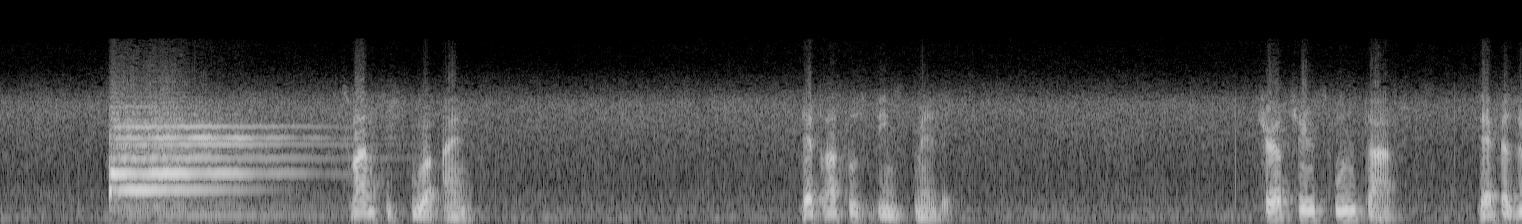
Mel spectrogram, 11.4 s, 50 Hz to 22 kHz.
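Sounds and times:
German radio time-signal gong strike marking the hour: 0.8s - 3.2s
speech: 2.6s - 3.7s, 6.0s - 7.3s, 9.5s - 11.4s.

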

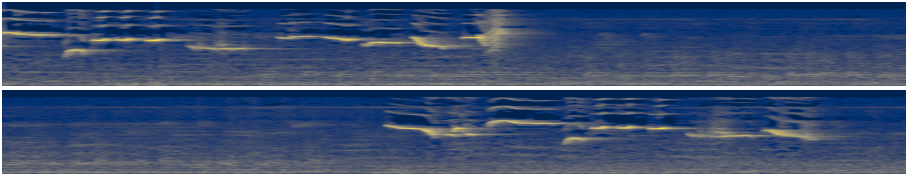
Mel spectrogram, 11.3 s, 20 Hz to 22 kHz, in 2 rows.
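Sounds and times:
Oriental magpie-robin singing tutored song on a terrace: 0.0s - 3.4s, 8.0s - 10.9s.

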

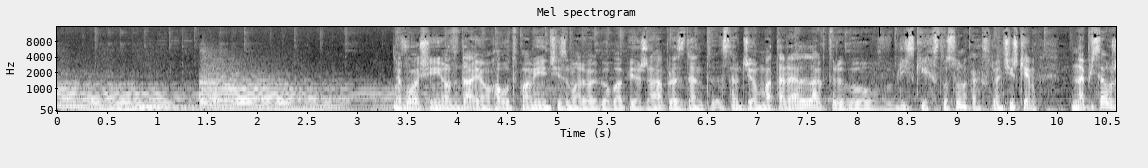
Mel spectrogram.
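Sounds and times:
deep church bells tolling from Wawel Cathedral in Kraków for the late pope: 0.0s - 7.2s
speech: 3.4s - 10.5s.

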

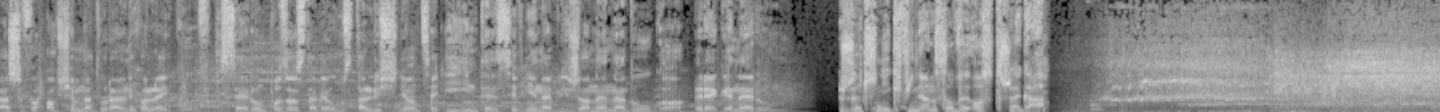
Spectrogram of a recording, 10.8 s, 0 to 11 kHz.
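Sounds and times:
speech: 0.0s - 8.4s
car tyres skidding and screeching in a road accident: 8.1s - 10.8s.

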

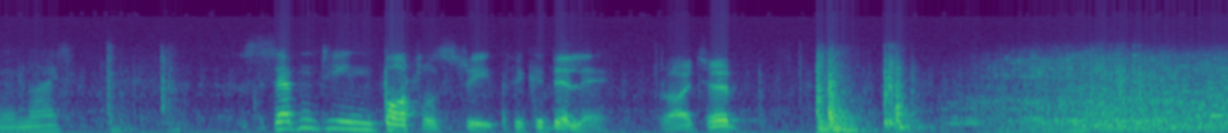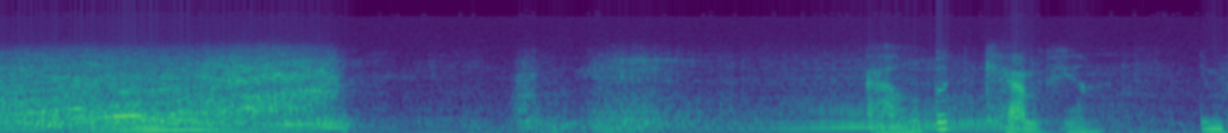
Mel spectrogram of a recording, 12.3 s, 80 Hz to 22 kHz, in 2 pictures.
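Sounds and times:
speech: 0.2s - 3.9s, 6.8s - 7.1s, 11.2s - 12.2s
taxi car engine roaring as the vehicle moves: 4.7s - 12.2s.

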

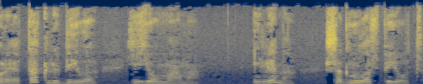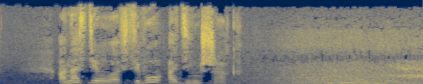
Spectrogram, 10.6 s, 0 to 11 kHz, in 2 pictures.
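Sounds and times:
speech: 0.0s - 2.6s, 3.2s - 5.4s, 6.0s - 8.5s
car brakes screeching on a quiet street: 8.3s - 10.5s.

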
